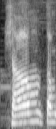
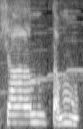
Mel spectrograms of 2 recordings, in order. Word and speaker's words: శాంతం: శాంతం, ఇక్కడ శాంతం, షాద తర్వాత ఉన్న సున్నా నాలా పలకాలి, మాలా కాదు. శాంతం కాదు, శాంతం.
